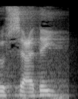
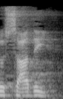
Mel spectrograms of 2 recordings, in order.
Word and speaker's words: السعدي: والعلامة السعدي رحمه الله تعالى يختلف بعض المعاصرين في نطق اسمه، فبعضهم يقول السعدي وبعضهم يقول السعدي. وقد سألت في ذلك بعض من هو من قبيلته، فأخبر بأنهم داخل القبيلة بفروعها، يعني في الموضع المحلي، ينطقونها بالكسر فيقولون السعدي، وأما خارج ذلك الإطار فإنها تنطق بالفتح فيقال السعدي. قال رحمه الله تعالى في هذه الخلاصة، وهي تيسير اللطيف المنان، خلاصة تفسير القرآن.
